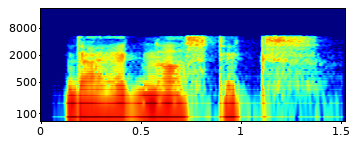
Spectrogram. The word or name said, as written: diagnostics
